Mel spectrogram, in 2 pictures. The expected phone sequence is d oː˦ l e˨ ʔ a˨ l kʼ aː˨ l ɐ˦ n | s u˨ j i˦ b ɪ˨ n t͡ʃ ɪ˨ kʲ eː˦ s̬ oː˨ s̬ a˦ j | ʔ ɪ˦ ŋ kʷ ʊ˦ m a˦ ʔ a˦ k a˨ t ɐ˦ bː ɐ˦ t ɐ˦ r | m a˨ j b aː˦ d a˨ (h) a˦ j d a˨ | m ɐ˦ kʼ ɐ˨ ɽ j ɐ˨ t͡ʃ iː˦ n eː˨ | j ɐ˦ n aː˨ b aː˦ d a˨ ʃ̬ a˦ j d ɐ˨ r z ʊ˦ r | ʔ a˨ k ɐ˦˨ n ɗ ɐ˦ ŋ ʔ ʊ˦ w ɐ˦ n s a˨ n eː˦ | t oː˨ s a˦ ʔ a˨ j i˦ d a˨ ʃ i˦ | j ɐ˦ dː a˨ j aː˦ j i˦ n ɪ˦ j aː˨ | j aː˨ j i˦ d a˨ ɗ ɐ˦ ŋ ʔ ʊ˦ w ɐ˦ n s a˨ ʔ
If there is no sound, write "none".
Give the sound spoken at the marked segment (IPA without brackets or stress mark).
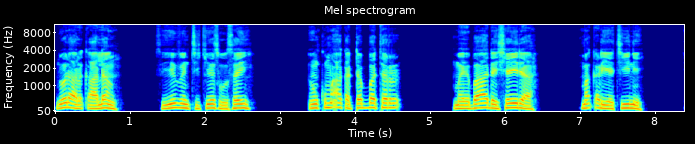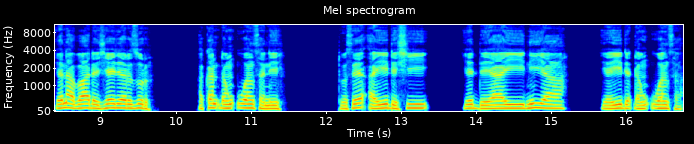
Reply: ʃ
